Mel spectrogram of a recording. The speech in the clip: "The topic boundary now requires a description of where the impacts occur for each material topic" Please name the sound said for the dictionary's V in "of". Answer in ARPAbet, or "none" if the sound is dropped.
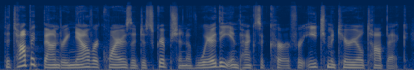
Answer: V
